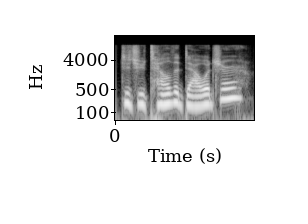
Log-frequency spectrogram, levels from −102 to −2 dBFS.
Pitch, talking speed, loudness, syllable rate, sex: 205 Hz, 215 wpm, -14 LUFS, 5.4 syllables/s, female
